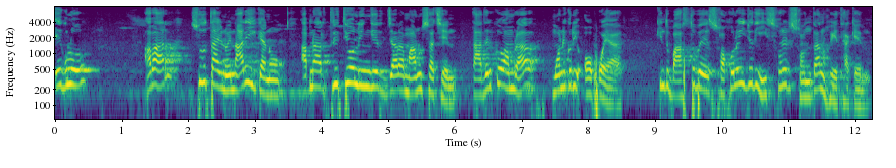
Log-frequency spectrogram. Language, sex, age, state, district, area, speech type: Bengali, male, 45-60, West Bengal, Paschim Medinipur, rural, spontaneous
